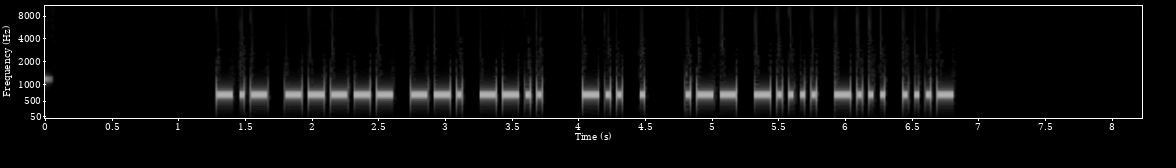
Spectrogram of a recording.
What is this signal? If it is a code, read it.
Morse code, heard as a keyed tone, about 28 wpm, 700 Hz. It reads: K0GZ DE W6BV
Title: USA Callsign DE Callsign - 4 Characters - 28wpm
